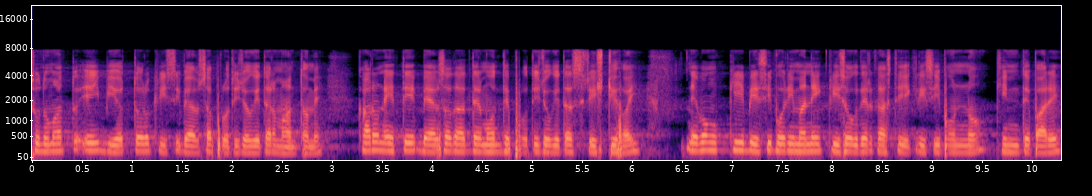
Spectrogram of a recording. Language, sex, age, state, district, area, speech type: Bengali, male, 18-30, West Bengal, South 24 Parganas, rural, spontaneous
